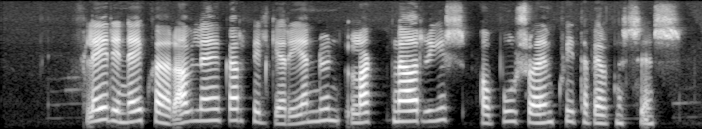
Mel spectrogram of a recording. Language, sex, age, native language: Icelandic, female, 40-49, Icelandic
